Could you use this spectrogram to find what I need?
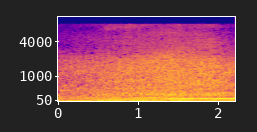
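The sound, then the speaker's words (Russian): A car moves along a narrow street, giving a steady, broad rumble of engine and tyre noise that swells slightly toward the end, with no voices. “Надо разъехаться на узкой улочке с машиной.”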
